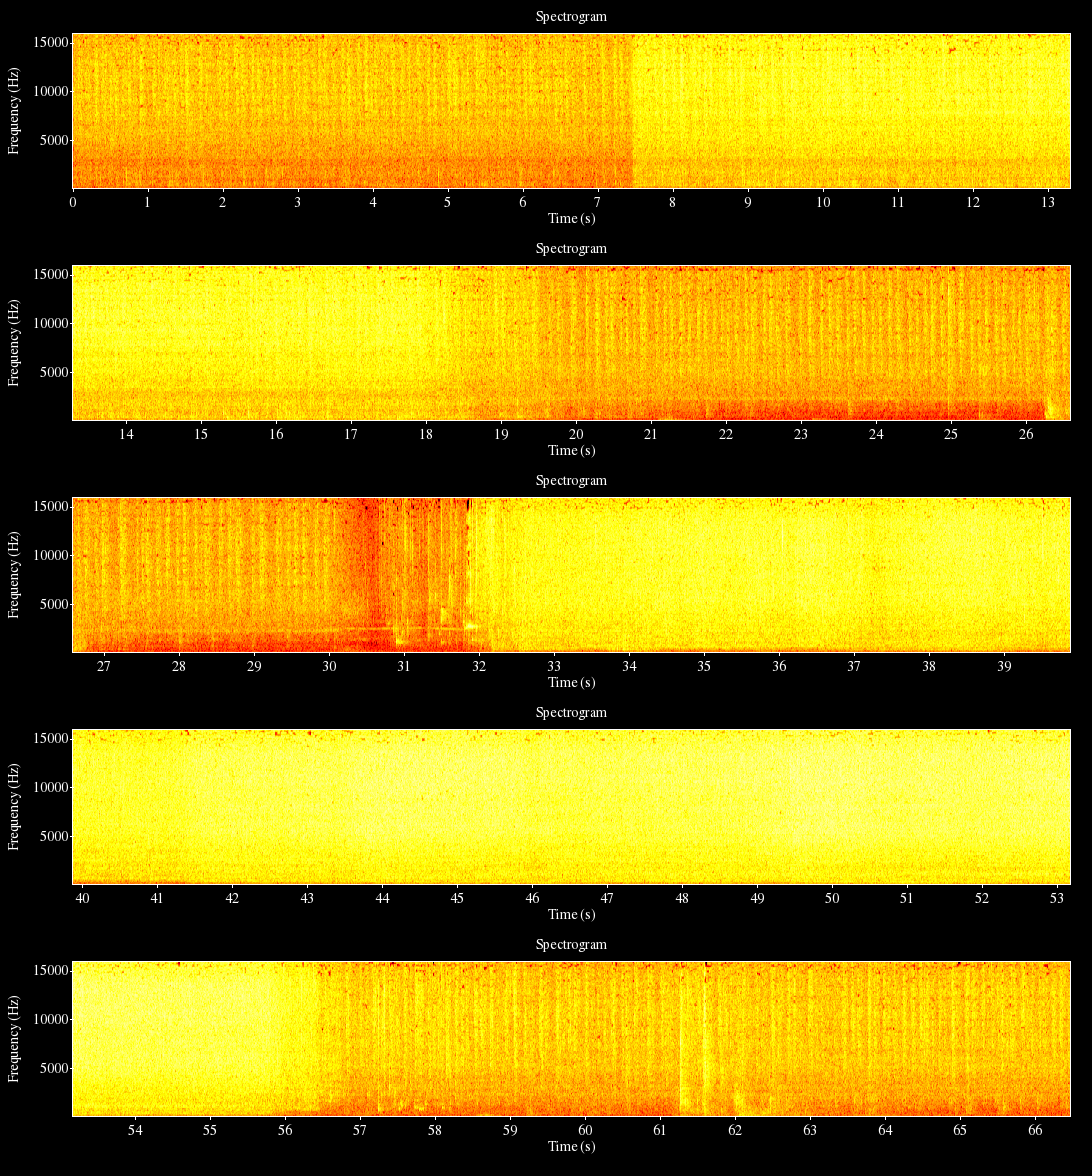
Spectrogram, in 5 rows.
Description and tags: I let water inside my bathtub. For that I use the shower head and the tap. This recording was made with a Zoom H2.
